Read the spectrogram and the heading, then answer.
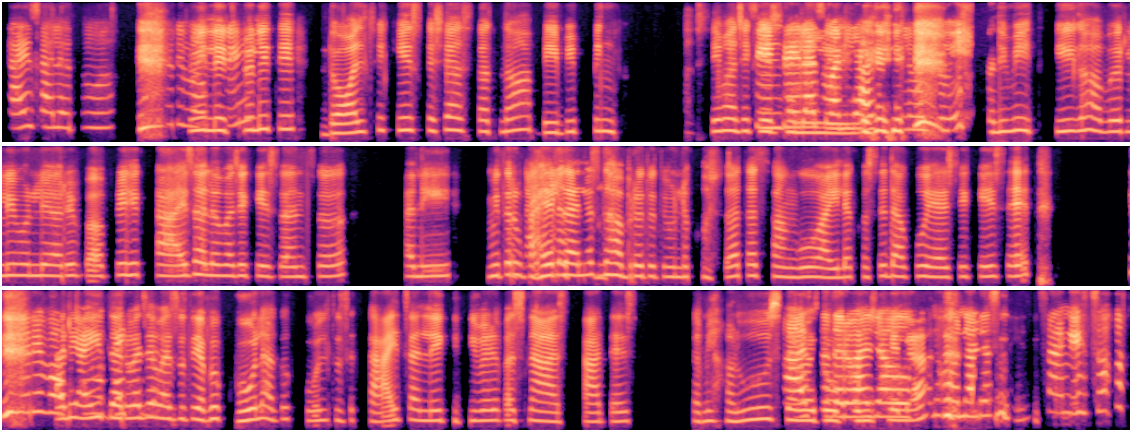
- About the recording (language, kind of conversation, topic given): Marathi, podcast, फॅशनचे प्रवाह पाळावेत की स्वतःची शैली घडवावी, तुमचं काय मत आहे?
- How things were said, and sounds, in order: tapping; static; chuckle; laughing while speaking: "अरे बाप रे!"; in English: "लिटरली"; chuckle; laughing while speaking: "तुम्ही"; distorted speech; chuckle; joyful: "अरे बाप रे!"; other background noise; in English: "ओपन"; in English: "ओपन"; chuckle; laughing while speaking: "सांगायच"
